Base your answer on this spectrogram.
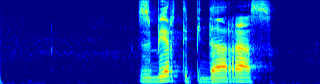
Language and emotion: Russian, angry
